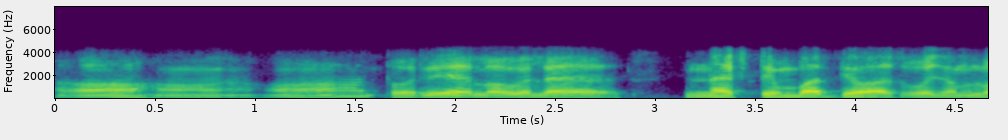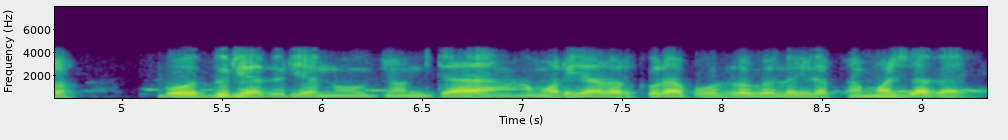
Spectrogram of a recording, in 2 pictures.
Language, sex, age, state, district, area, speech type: Odia, male, 18-30, Odisha, Bargarh, urban, conversation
